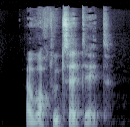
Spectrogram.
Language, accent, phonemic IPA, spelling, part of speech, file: French, France, /a.vwaʁ tut sa tɛt/, avoir toute sa tête, verb, LL-Q150 (fra)-avoir toute sa tête.wav
- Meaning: to have one's wits about one, to have all one's marbles, to be all there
